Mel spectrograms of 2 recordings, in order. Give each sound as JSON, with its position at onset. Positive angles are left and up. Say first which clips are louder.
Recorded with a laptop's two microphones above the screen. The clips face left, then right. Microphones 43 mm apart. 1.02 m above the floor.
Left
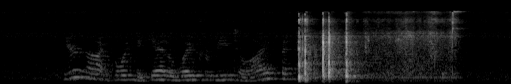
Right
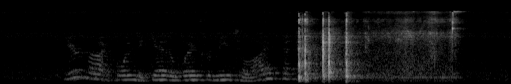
{"t": 0.6, "sound": "a woman speaking", "louder": "left 3 dB", "side_deg": 80, "distance_m": 7.5}
{"t": 3.0, "sound": "a zipper", "louder": "left 2 dB", "side_deg": 25, "distance_m": 0.7}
